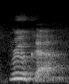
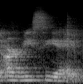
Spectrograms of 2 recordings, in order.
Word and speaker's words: RVCA: That's spelled RVCA, pronounced Ruka. I didn't know this until very recently. I called it RVCA, but these are just some cute, like oversized, breezy rayon overalls.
